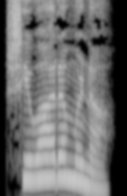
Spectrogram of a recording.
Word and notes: ಶಿವಾರಮಣ: Kannada

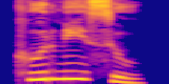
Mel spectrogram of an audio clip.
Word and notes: ಖುರ್ನಾಸ: Kannada

